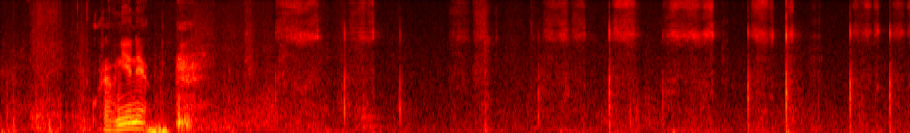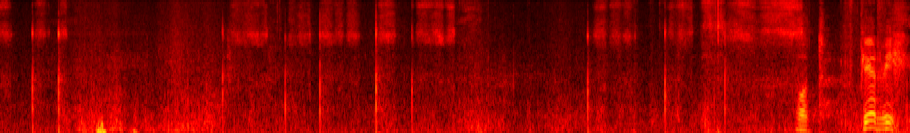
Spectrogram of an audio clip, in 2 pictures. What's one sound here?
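An elderly man speaks in a lecturing tone.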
